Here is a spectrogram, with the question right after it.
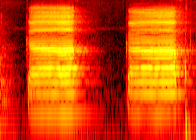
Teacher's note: قاف، قاف کا مخرج زبان کی جڑ اور اس کے مقابل اوپر کا تالو، یعنی جو زبان ہے یا جو جیب ہے اس کی جو جڑ ہے اور اسی کے مقابل جو اوپر کا تالو ہے اسی سے ہی قاف نکلتا ہے۔ قاف، کاف، کاف کا جو مخرج ہوتا ہے زبان کی جڑ سے کچھ اوپر کا حصہ، زبان کی جڑ سے کچھ اوپر کا حصہ اور اس کے مقابل اوپر کا تالو۔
